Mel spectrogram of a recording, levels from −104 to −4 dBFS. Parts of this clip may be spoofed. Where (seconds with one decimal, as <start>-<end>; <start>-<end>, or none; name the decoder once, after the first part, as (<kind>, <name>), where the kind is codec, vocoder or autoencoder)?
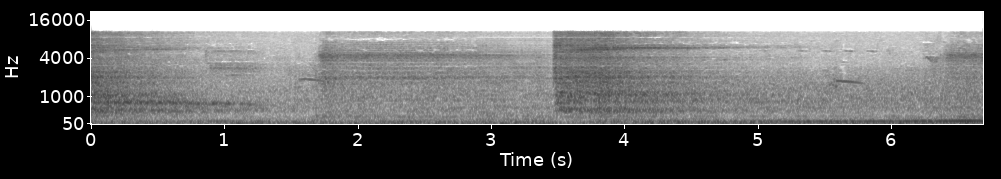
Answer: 2.9-3.8 (codec, SNAC)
